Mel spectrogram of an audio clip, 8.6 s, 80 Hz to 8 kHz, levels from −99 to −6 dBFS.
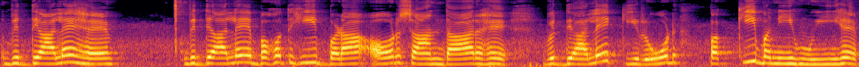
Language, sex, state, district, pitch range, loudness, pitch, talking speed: Hindi, female, Bihar, Saharsa, 235-275 Hz, -16 LUFS, 245 Hz, 110 wpm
